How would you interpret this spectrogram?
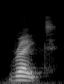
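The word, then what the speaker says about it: write: the same as this again we don't say the W and last one wrist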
